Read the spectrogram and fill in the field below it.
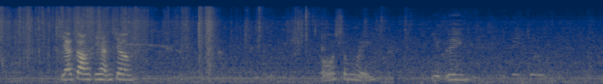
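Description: Plastic wrapping crinkles in hands.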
